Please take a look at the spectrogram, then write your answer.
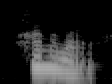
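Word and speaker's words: harmonoia: From harmony plus paranoia pronounced harmonia.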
